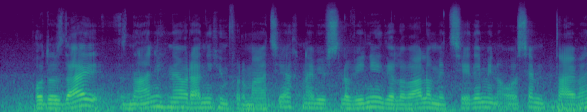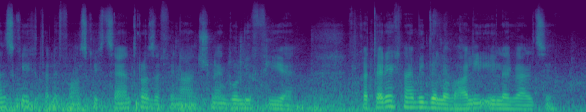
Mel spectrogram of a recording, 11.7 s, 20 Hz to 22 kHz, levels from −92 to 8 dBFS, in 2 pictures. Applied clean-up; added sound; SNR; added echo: none; Thunder; 6 dB; none.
